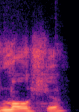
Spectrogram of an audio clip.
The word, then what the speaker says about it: Moshe: You know, the name, first of all, Moses ain't even how you pronounce Moshe.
